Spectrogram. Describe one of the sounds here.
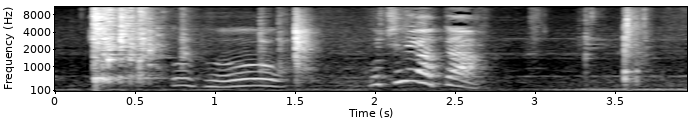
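Ice cubes clatter into a blender jug.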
